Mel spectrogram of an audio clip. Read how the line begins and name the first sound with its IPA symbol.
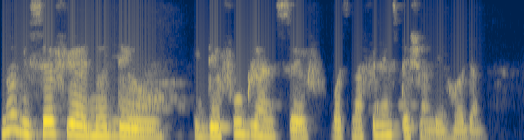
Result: n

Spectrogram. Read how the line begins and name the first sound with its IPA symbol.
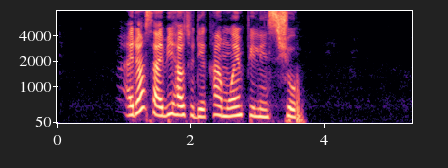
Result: a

